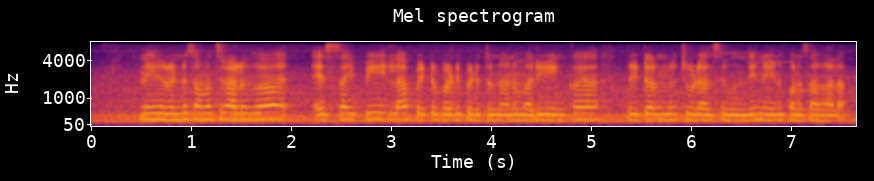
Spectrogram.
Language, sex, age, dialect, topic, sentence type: Telugu, female, 31-35, Telangana, banking, question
